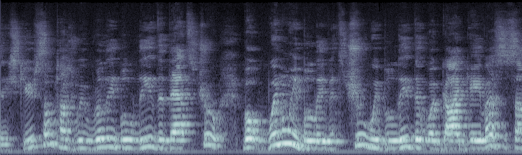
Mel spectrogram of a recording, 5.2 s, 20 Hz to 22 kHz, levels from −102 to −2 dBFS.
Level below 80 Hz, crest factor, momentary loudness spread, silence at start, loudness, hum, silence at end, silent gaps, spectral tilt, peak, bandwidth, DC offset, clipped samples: -78 dBFS; 16 dB; 8 LU; 0 s; -24 LUFS; none; 0 s; none; -5.5 dB/octave; -8 dBFS; 14 kHz; under 0.1%; under 0.1%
